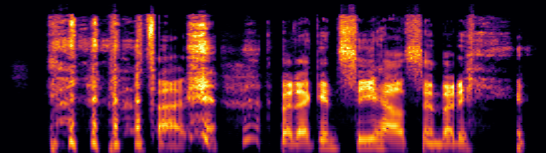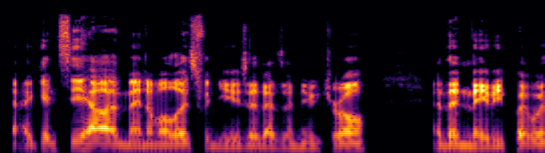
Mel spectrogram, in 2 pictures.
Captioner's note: laughs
